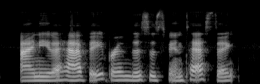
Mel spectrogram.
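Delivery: ordinary delivery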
